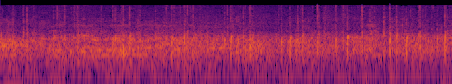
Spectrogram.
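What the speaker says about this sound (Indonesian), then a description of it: "Tepuk tangan tuh yang tua." Audience applause for the oldest speaker at a leadership training event, a steady, dense clatter of many hands clapping at moderate volume, continuous and fairly even throughout.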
